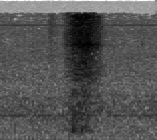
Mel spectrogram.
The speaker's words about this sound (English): Sorry for the sniffles.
